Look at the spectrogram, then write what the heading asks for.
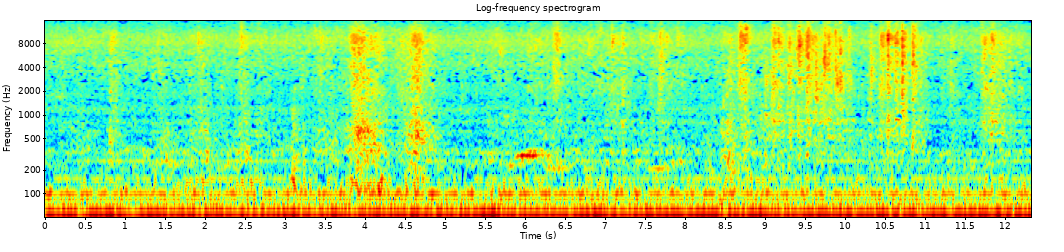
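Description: Sliced onion, tomato and spice powder frying in oil in a wok: a steady sizzle with scattered crackles, busier about four seconds in and again from about eight to eleven seconds.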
